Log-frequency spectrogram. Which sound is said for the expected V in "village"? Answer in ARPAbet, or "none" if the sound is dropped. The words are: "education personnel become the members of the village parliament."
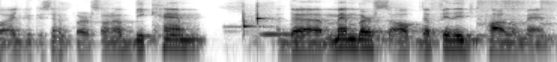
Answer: F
